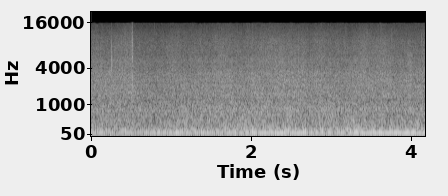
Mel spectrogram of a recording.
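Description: Steady wind rumbling on the microphone over a continuous rush of water, heard from the deck of a sailing ship under way.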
